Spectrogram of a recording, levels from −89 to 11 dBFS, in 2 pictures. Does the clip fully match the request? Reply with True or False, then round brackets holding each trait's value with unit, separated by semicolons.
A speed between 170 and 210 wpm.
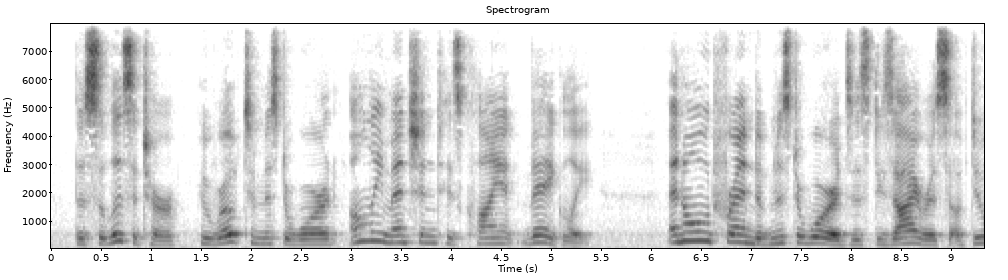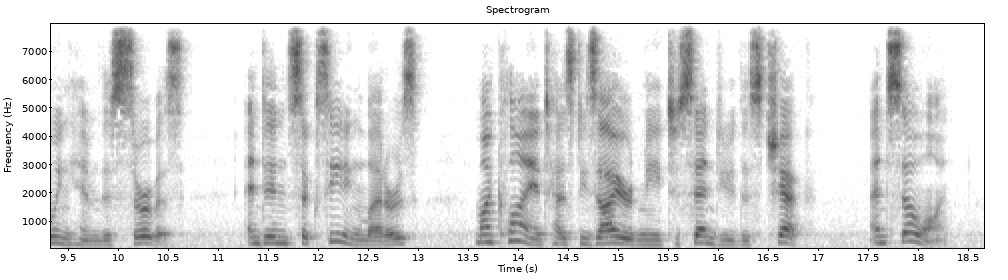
False (135 wpm)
